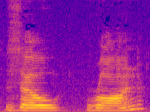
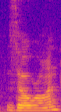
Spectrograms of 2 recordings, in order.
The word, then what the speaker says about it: Zorán: The next name is Zorán, and is pronounced Zorán, Zorán, and it has a fada over the A.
